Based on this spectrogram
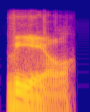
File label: "veal", British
